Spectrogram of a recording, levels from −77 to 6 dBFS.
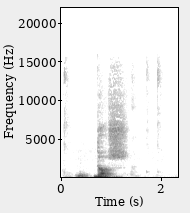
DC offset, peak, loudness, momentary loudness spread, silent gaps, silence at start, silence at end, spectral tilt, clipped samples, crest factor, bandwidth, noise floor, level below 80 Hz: under 0.1%; -8 dBFS; -27 LUFS; 20 LU; none; 0.3 s; 1.05 s; -6 dB/octave; under 0.1%; 22 dB; 16 kHz; -62 dBFS; -66 dBFS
